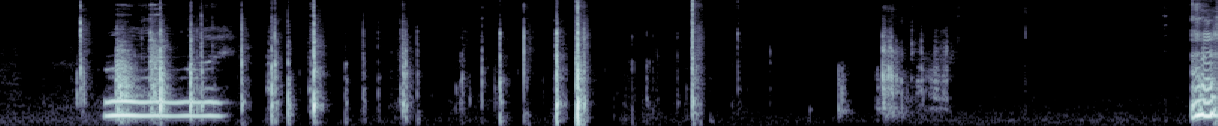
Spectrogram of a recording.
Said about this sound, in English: I dropped the scissors, okay?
